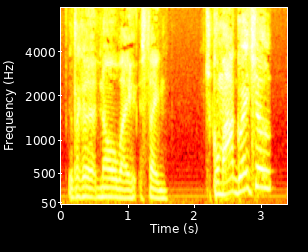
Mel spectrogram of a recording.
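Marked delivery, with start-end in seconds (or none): 2.1-3.1 Welsh accent, much higher pitch. On a show, a host reads out a misprinted word to co-host rachel, welsh accent. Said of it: "And you sound Welsh when you say it".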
